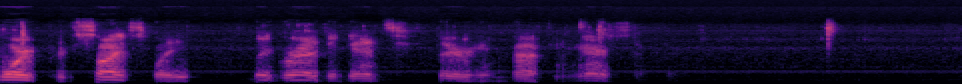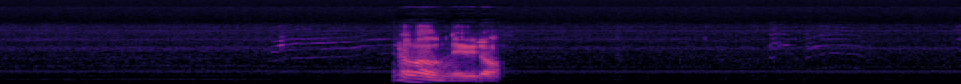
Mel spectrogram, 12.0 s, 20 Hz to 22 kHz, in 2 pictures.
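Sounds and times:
faint steady hum: 0.0 - 12.0
cat meowing: 7.7 - 8.5, 10.8 - 11.5.

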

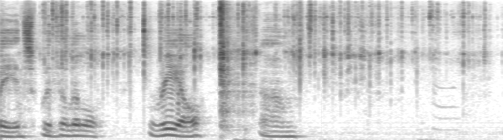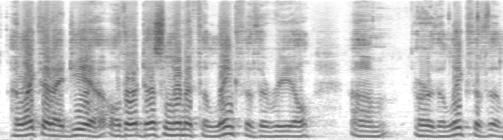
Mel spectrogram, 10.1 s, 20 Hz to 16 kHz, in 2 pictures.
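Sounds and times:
small plastic parts clicking: 0.4 - 5.0.

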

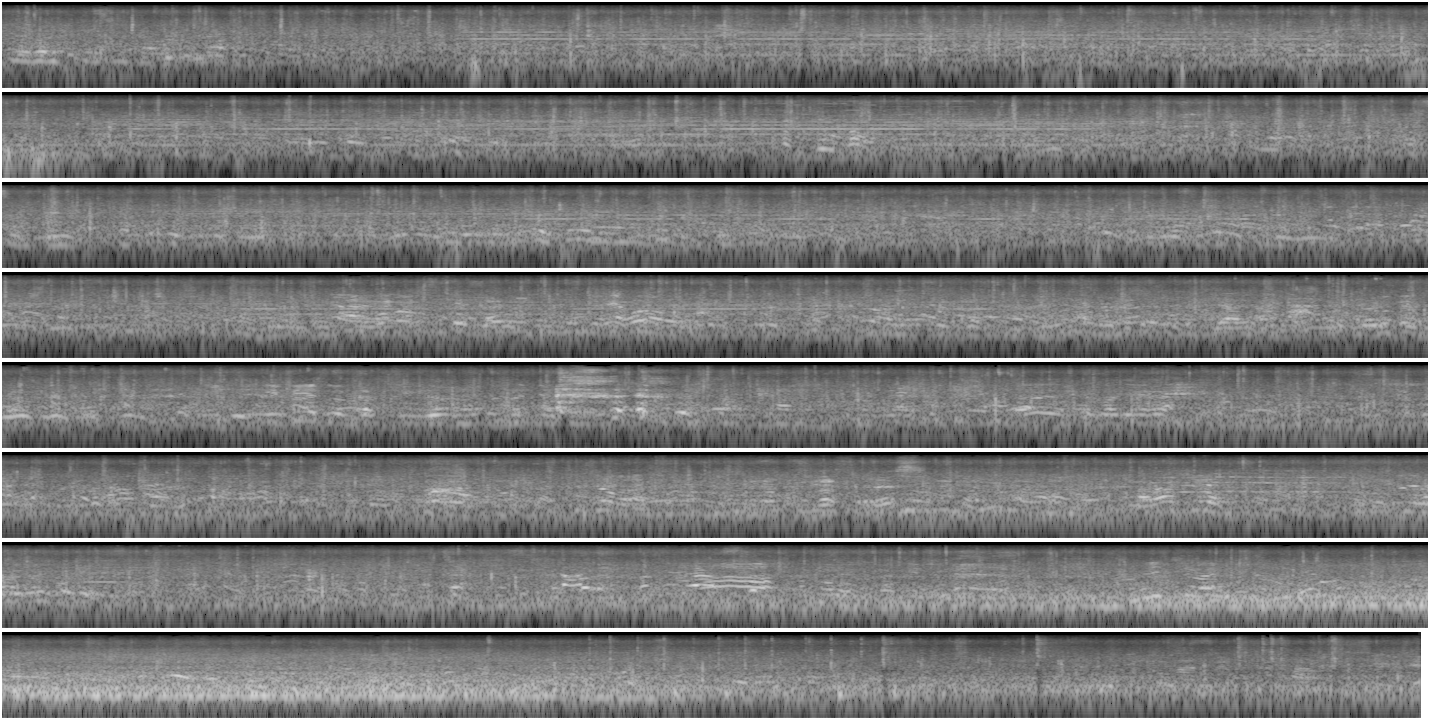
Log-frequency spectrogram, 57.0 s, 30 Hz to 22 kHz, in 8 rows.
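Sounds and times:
crowd footsteps on wet asphalt: 0.0 - 57.0
indistinct voices: 0.0 - 57.0.

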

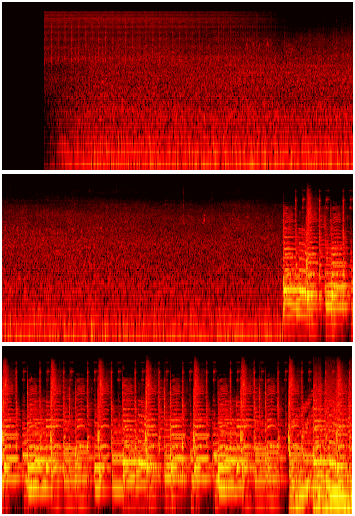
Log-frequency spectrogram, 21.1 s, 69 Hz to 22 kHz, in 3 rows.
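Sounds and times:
high hiss: 0.9 - 21.0.

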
